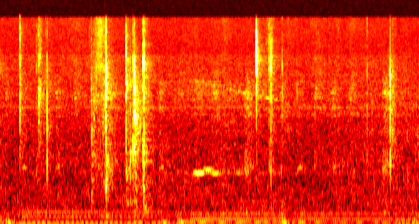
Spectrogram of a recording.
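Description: Faint, scattered clicks and light taps of tarot cards being handled and laid down, over a low steady hum.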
